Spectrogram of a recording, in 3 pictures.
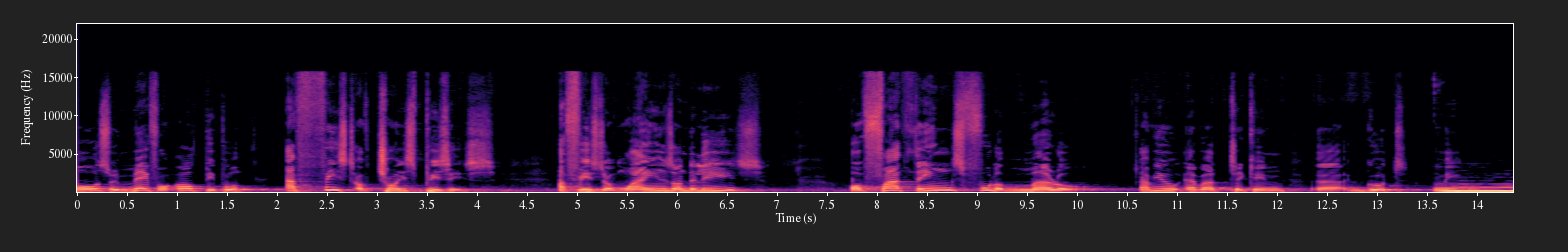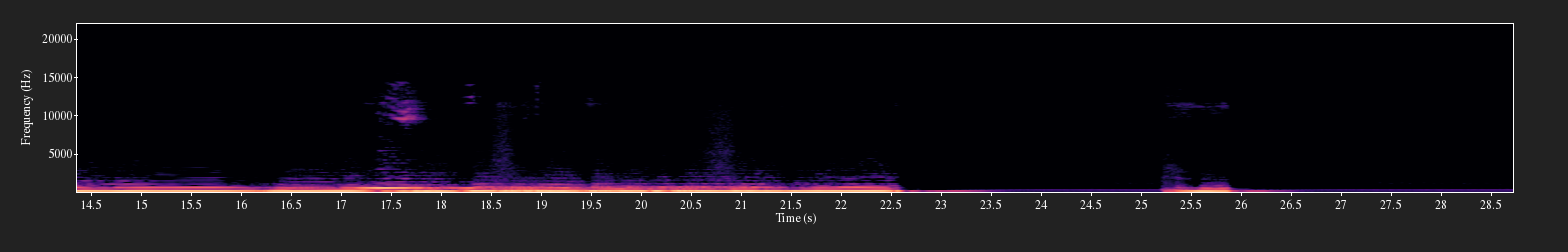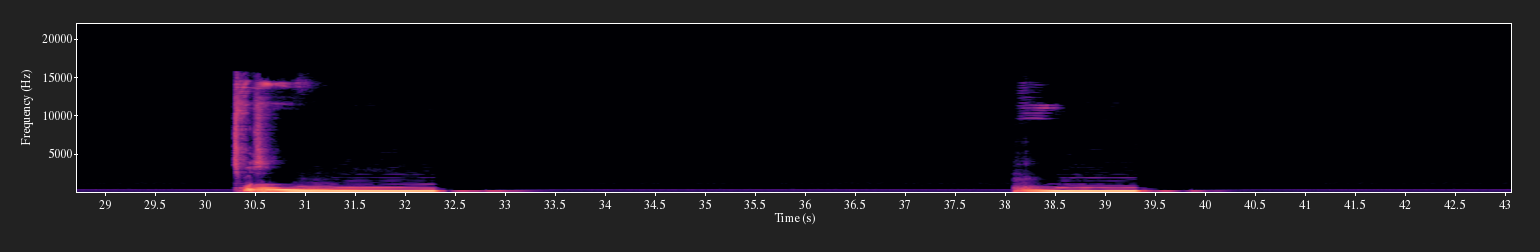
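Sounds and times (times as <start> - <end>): faint steady hum: 0.0 - 43.0
held musical note: 13.6 - 22.6
short musical note: 13.6 - 23.1, 30.3 - 33.2.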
